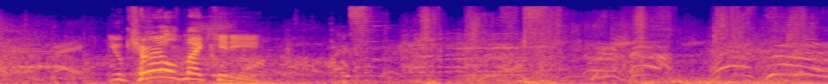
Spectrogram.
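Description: Swords clash and strike in quick bursts.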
